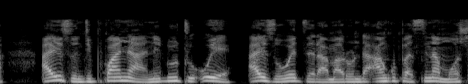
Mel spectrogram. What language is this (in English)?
Shona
